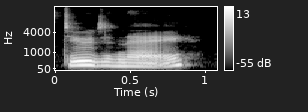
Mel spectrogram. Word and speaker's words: Dieu Donné: It's Dieu Donné. It's a French name.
